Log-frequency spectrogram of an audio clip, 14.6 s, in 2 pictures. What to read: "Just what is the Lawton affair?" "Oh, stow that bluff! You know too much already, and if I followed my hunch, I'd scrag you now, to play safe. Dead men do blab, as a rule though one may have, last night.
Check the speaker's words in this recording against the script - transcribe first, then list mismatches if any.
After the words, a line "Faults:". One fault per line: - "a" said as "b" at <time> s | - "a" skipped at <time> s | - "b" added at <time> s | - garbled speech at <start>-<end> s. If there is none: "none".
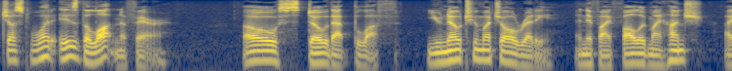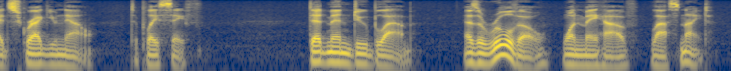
"Just what is the Lawton affair?" "Oh, stow that bluff! You know too much already, and if I followed my hunch, I'd scrag you now, to play safe. Dead men do blab, as a rule though one may have, last night.
Faults:
none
